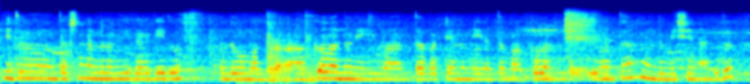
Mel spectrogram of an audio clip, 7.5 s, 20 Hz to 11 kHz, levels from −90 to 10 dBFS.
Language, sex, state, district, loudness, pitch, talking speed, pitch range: Kannada, female, Karnataka, Dakshina Kannada, -19 LUFS, 230 Hz, 95 wpm, 220-245 Hz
